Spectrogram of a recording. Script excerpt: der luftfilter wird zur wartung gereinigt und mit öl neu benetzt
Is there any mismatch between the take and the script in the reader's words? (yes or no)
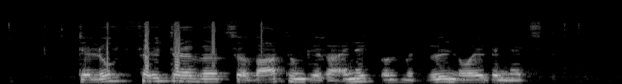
no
